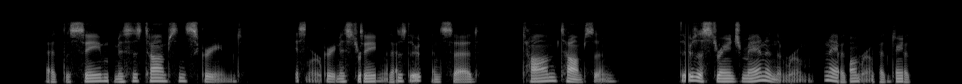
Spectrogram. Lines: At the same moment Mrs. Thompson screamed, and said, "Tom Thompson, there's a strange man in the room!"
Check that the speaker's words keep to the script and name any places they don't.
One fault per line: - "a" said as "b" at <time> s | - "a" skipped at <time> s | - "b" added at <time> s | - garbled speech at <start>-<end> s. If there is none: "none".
- "moment" skipped at 1.1 s
- garbled speech at 3.0-4.2 s
- garbled speech at 8.2-9.2 s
